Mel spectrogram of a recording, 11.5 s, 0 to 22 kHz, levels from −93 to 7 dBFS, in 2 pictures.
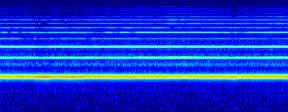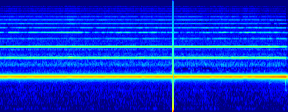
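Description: This music clip has one loud bang at 9.22 s to 9.24 s. It is a case of invalid numbers at full scale. A calculation in the processing chain produced infinite or invalid values. These were clamped to the largest value the format allows. The output was pinned at one extreme value, far beyond the music's peaks, for a 20 ms block. The block is so short that the start and end pops merge. It is heard as a single sharp bang cutting through the music.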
